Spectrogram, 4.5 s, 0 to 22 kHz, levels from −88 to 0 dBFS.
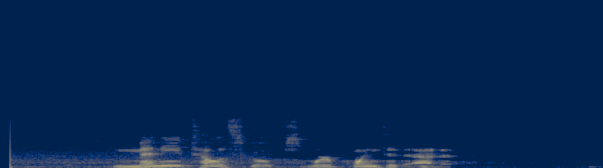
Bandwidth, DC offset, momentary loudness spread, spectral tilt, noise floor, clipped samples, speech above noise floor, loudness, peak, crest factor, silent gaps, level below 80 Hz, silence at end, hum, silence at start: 6.6 kHz; under 0.1%; 13 LU; -9 dB/octave; -85 dBFS; under 0.1%; 49 dB; -37 LUFS; -18 dBFS; 20 dB; none; -80 dBFS; 1.15 s; none; 0.05 s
